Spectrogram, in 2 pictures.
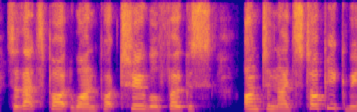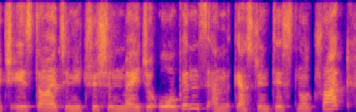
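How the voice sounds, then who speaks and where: A woman from South Africa with a South African accent, a dietitian giving an online lecture, often pausing with fillers and restarting her sentences. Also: medium pitch, a bit bright. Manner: hesitant, many fillers and restarts.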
